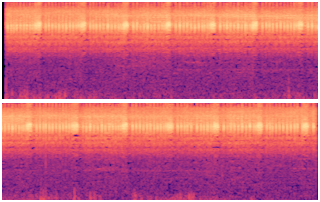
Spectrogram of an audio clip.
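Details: Cicadas chirping loudly on trees in Fushimi, Kyoto, Japan: a dense, high, shrill buzzing drone with rapid rhythmic pulses repeating about every two-thirds of a second, steady throughout.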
